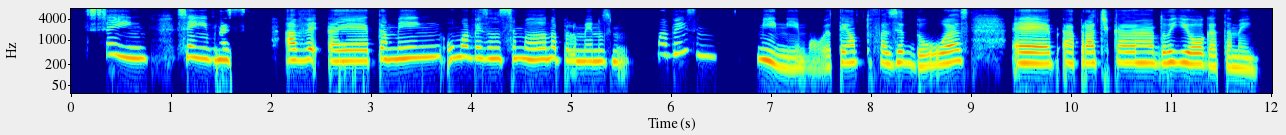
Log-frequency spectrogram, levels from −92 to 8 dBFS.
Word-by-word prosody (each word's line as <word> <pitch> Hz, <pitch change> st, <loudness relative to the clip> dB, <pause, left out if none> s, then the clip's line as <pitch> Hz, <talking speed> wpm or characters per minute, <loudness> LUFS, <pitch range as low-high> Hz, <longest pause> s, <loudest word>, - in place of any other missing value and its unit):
Sim, 385 Hz, -11 st, -2 dB, 0.3 s
sim. 320 Hz, -3 st, -1 dB
Mas, 280 Hz, -2 st, -1 dB, 0.4 s
ave 275 Hz, 0 st, +3 dB
eh, 260 Hz, 0 st, +2 dB
também 310 Hz, +4 st, 0 dB
uma 335 Hz, +3 st, -1 dB
vez 310 Hz, -1 st, -4 dB
na 305 Hz, 0 st, +1 dB
semana, 295 Hz, 0 st, -1 dB
pelo 265 Hz, -1 st, -7 dB
menos 255 Hz, 0 st, -2 dB
um 245 Hz, +1 st, -6 dB, 0.3 s
uma 390 Hz, -1 st, -6 dB
vez, 440 Hz, +5 st, -8 dB, 0.6 s
mínimo, 170 Hz, -, -2 dB
eu 175 Hz, -, -6 dB
tento 235 Hz, +2 st, -2 dB
fazer 230 Hz, +1 st, -1 dB
2, 215 Hz, +6 st, +1 dB, 0.4 s
eh, 225 Hz, -1 st, +7 dB
a 230 Hz, -2 st, -1 dB
prática 230 Hz, 0 st, +1 dB
do 225 Hz, +2 st, +1 dB
ioga 215 Hz, -5 st, +3 dB
também. 165 Hz, -4 st, -6 dB
255 Hz, 130 wpm, -24 LUFS, 225-305 Hz, 0.6 s, eh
